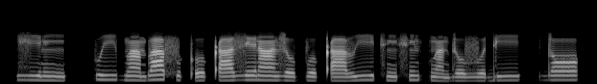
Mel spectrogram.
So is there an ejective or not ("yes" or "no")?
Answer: yes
